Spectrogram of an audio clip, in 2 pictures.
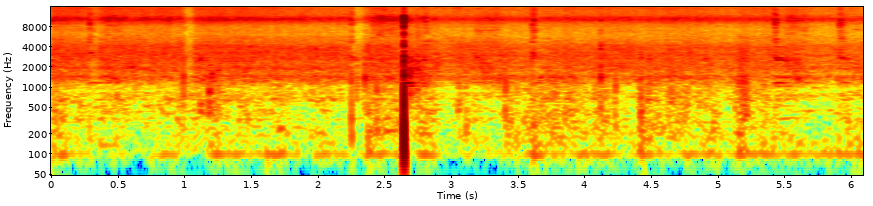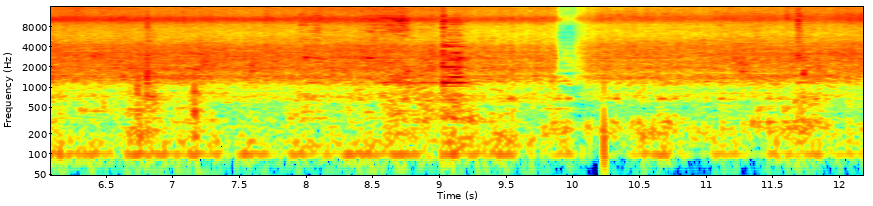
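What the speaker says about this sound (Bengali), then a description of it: "দেখো চার পাঁচটা কাঁচা লঙ্কা দিয়ে দিলাম ভালো করে মশলাটাকে এবার কষিয়ে নেবো" Spice paste with four or five green chillies being sautéed in oil for a tangra fish curry, giving a steady low sizzle and hiss throughout with a sharp clink near the start and faint stirring scrapes.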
